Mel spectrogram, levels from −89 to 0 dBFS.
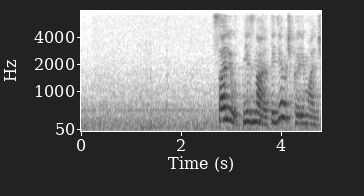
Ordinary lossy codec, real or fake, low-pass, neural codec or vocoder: Opus, 32 kbps; real; 7.2 kHz; none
